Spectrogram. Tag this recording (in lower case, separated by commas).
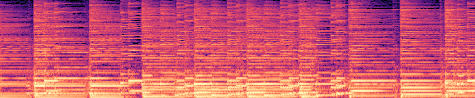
playing harpsichord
